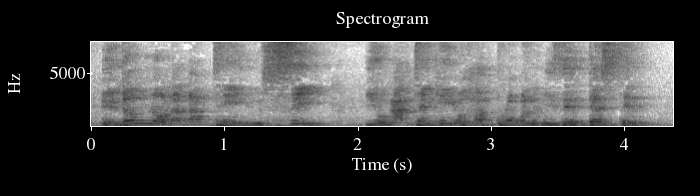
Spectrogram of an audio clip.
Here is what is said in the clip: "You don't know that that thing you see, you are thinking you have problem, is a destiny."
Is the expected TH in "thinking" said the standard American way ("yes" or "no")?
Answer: no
